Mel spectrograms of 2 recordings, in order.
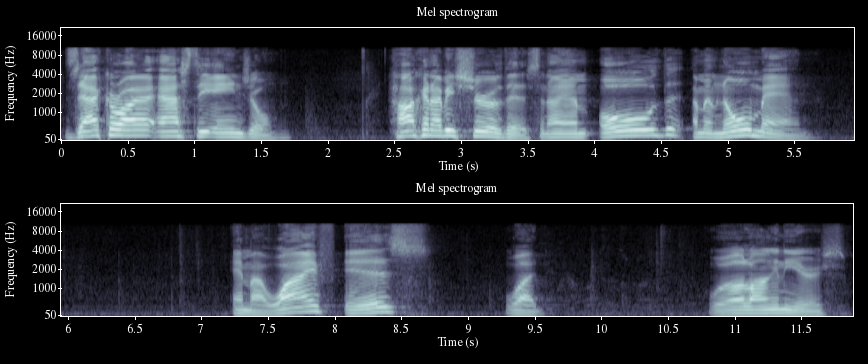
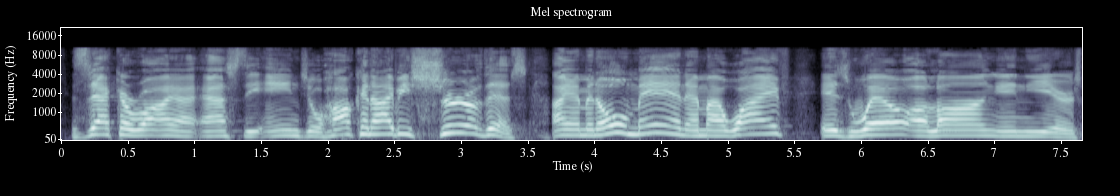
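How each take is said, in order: First: Slow, deliberate reread, lingering on the age; slower reading. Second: Said in the usual way. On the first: Shown as a demonstration. Pastor rereading so the men catch it, slow and pointed. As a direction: take your time and let the pauses show his tact. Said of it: "read it again slower and check out how he says". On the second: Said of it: "I'm gonna read it again slower".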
